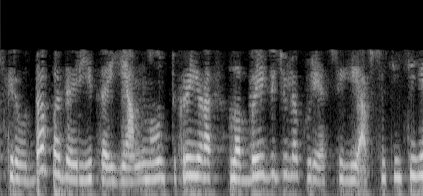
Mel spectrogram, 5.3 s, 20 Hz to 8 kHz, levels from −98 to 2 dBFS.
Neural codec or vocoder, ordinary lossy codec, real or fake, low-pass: none; AAC, 16 kbps; real; 7.2 kHz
